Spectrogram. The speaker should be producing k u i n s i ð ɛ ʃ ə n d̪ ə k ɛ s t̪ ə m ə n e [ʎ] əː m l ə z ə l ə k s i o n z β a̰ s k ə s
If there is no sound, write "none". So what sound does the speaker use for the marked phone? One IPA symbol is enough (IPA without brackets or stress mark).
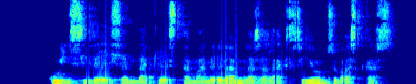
ɾ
